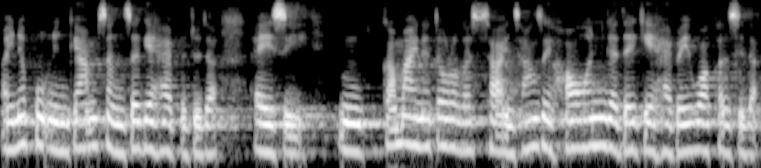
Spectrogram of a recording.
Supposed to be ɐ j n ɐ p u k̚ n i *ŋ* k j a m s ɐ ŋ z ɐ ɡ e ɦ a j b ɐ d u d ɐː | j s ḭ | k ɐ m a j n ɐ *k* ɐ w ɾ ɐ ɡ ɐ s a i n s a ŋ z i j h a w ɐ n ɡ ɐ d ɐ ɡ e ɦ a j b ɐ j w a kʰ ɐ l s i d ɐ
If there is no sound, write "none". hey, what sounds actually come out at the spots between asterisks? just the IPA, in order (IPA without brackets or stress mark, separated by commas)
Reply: ŋ, t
